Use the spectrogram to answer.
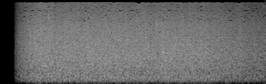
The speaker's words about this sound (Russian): Это шум дождя. В японском языке этот звук передается словом «за-за». «За-за» говорят, когда идет сильный дождь.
